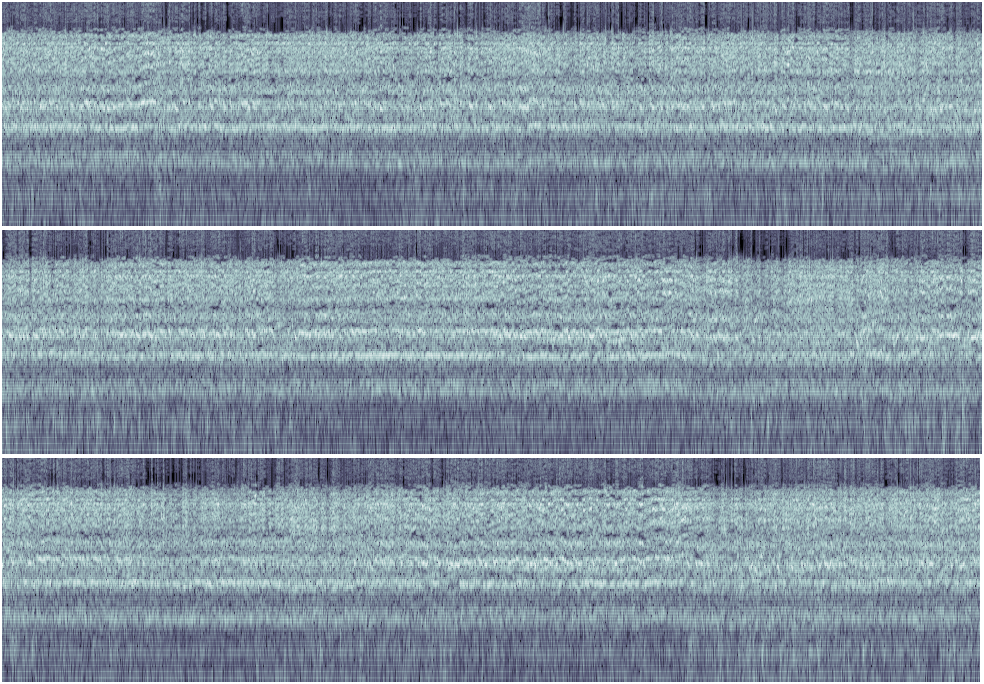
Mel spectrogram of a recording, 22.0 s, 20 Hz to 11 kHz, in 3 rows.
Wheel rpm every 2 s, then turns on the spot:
230, 230, 230, 230, 230, 220, 220, 230, 230, 210, 230.
none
